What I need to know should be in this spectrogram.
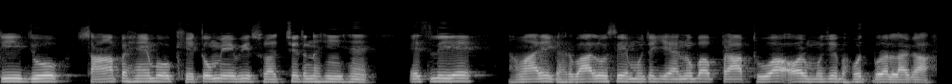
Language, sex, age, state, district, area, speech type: Hindi, male, 30-45, Rajasthan, Karauli, urban, spontaneous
